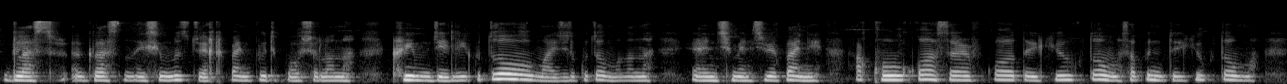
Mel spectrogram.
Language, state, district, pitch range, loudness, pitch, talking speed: Sumi, Nagaland, Kohima, 180-205 Hz, -18 LUFS, 190 Hz, 120 wpm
